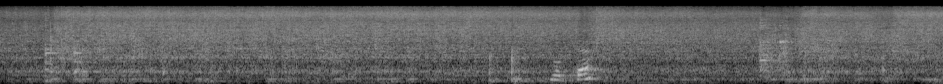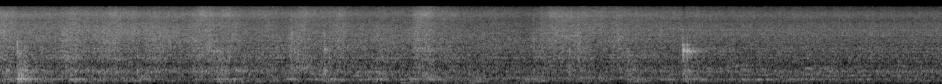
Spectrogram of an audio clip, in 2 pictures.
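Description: Chopped vegetables and scrambled egg sizzling as they fry in a clay pot, stirred with a wooden spatula that scrapes across the pot, with a few light knocks of the spatula against it.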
